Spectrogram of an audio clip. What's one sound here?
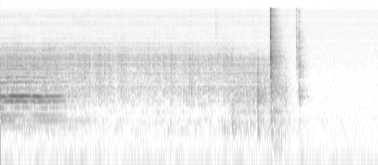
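A gramophone needle hisses and crackles in the record's run-out groove.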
